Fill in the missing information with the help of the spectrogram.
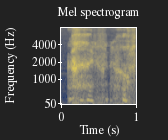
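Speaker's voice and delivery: whispered through a laugh. Real, not acted. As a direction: giggle it under your breath.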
